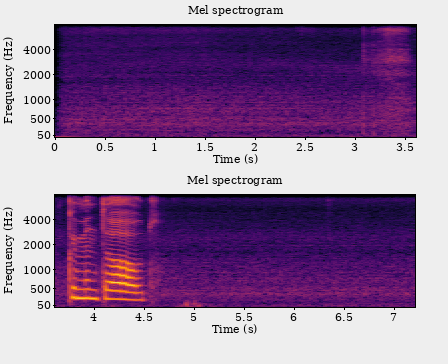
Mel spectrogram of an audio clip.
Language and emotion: Russian, neutral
